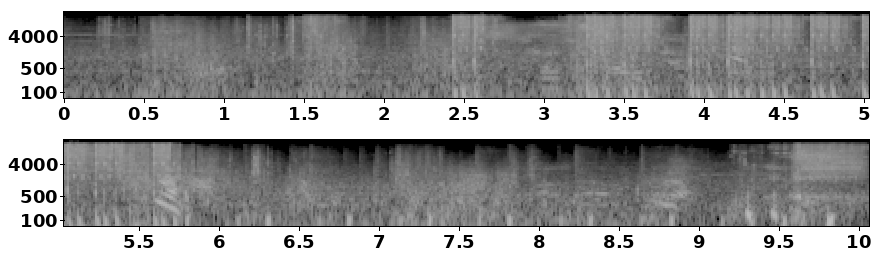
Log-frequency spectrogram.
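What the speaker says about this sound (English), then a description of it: "Who's shooting?" Gunfire rattles through a firefight in Deus Ex: Mankind Divided, rapid repeated shots and bursts over a busy game soundscape while someone talks over it.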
